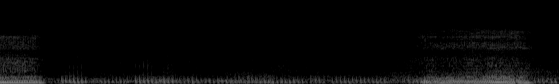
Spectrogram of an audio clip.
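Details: Fila Brasileiro dog snoring through the night on a bed beside its owner: a low, rattling rumble pulsing rapidly and steadily, with louder, harsher, breathy snorts at the start and near the end.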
